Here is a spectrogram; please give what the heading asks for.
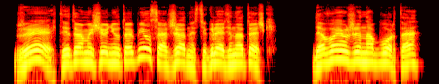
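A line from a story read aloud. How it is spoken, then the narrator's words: Shouted. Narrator (Russian): Крикнул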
